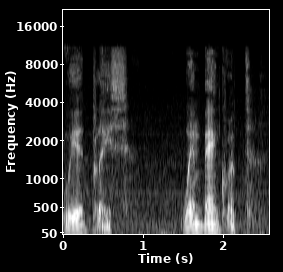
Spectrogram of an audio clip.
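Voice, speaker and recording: Pitched fairly low, a man puts on a raspy character voice against clear background noise. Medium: video game. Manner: curt, clipped.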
